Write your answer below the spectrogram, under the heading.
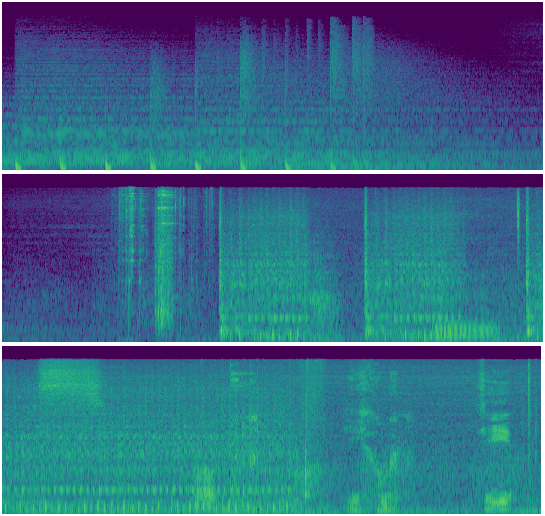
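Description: car engine cranking

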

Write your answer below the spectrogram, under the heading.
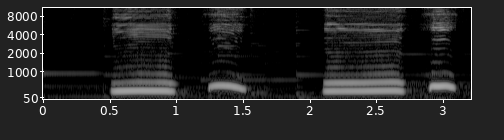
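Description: great horned owl hooting

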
